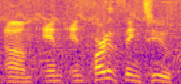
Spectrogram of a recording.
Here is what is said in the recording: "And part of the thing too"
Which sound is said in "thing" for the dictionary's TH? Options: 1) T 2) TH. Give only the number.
2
